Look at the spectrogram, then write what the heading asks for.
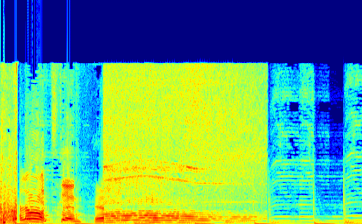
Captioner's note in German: drohnengeräusche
